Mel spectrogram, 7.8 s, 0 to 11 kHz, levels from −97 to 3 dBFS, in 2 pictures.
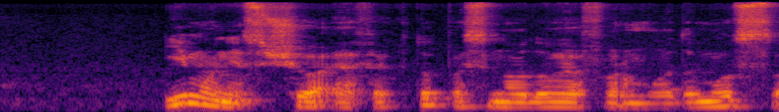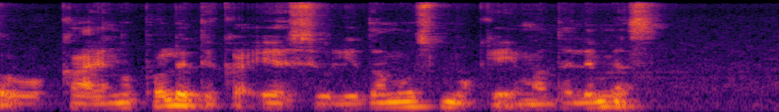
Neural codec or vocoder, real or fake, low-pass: none; real; 9.9 kHz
